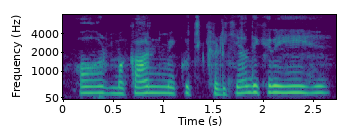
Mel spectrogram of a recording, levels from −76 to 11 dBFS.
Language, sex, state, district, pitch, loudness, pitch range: Hindi, female, Madhya Pradesh, Bhopal, 225 Hz, -17 LUFS, 210-235 Hz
